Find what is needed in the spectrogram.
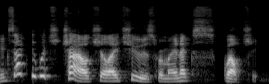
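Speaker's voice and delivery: a touch of a gleeful witch; lightly voiced witch savouring the choice; witch musing. Witch picks her victim, lightly voiced glee. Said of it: "she says to herself".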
